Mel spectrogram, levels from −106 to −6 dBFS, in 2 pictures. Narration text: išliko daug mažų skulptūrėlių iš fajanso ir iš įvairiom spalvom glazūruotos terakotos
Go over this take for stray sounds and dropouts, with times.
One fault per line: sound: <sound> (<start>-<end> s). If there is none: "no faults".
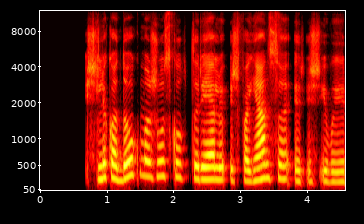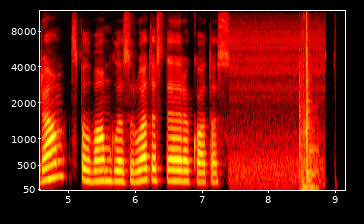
sound: thud (8.5-8.8 s)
